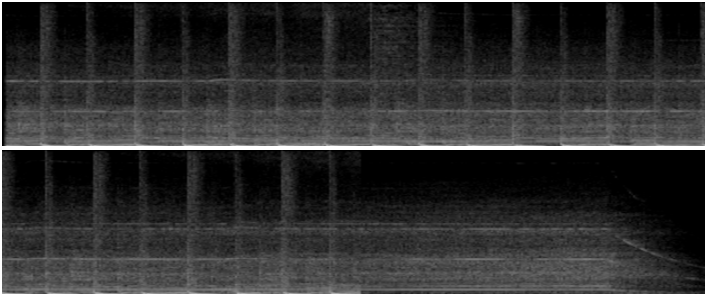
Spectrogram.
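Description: Background music with a steady beat of about two beats a second, which stops about ten seconds in. Under it runs the steady whine of a BISSELL CrossWave wet/dry vacuum's motor, which winds down in pitch and fades near the end as it is switched off.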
